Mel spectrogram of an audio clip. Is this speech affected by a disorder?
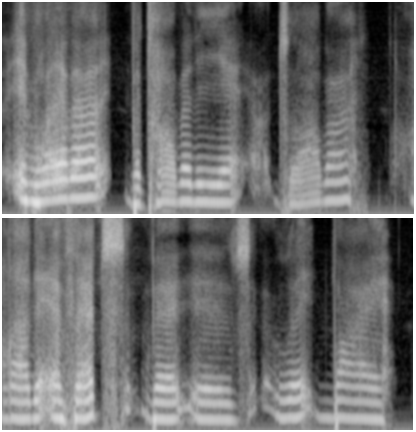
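Yes: non-progressive muscular dystrophy.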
